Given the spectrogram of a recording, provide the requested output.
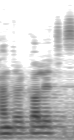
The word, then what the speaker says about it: Hunter College: Ella es guionista, graduada en artes de Hunter College City University of New York. ¿Está bien? ¿Lo dije bien? – Sí, perfecto.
